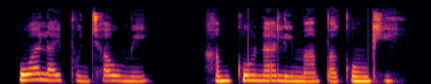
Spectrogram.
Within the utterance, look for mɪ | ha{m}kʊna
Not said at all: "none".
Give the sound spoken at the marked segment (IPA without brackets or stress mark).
m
